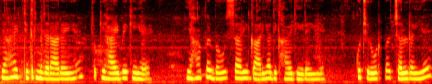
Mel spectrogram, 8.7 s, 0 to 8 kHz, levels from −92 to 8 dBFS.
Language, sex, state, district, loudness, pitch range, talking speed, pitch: Hindi, female, Uttar Pradesh, Muzaffarnagar, -15 LUFS, 195-235 Hz, 185 wpm, 210 Hz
